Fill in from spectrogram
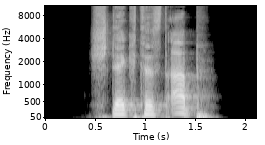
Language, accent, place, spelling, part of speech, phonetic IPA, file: German, Germany, Berlin, stecktest ab, verb, [ˌʃtɛktəst ˈap], De-stecktest ab.ogg
- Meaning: inflection of abstecken: 1. second-person singular preterite 2. second-person singular subjunctive II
